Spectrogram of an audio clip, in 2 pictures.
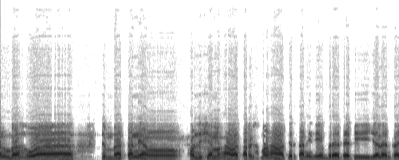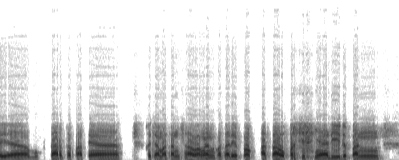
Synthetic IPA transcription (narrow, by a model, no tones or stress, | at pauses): nbaɦwa | dəmbat̪anjaŋkondisiaŋməŋɦawat̪məŋɦawat̪ɪrkaninibəɾadadid͡ʒalanrajamuk̚t̪art̪əmpa̰t̪̚ɲa | kət͡ʃamat̪ansawaŋankot̪adepɔk̚at̪awpərsɪsɲadidəpan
